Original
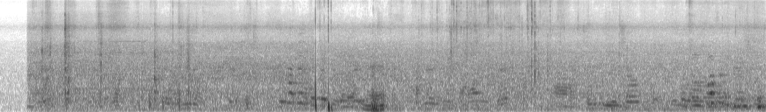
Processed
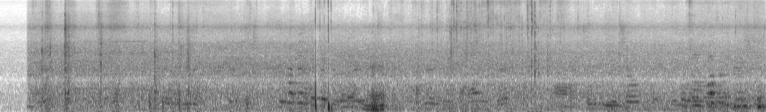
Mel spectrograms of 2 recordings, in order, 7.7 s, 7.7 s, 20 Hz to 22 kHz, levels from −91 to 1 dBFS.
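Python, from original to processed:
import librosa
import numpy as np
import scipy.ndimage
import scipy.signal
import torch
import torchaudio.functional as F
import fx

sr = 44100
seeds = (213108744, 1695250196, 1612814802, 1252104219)

p1 = fx.schmitt(x, sr, flips_db=-23.0)
p2 = x + (p1 * 10.0 ** (-9.5 / 20.0))
p3 = fx.peak_eq(p2, sr, hz=1200.0, db=-12.5, octaves=0.3)
y = p3 * 10.0 ** (4.0 / 20.0)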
